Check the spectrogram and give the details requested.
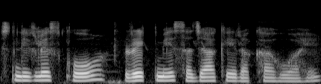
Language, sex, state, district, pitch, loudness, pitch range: Hindi, female, Arunachal Pradesh, Longding, 170 Hz, -17 LUFS, 160-185 Hz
